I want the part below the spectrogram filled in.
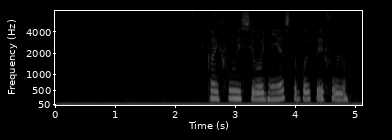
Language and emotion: Russian, neutral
